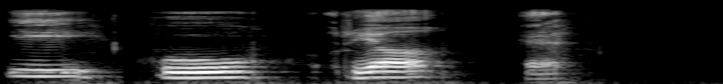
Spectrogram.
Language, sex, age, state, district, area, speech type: Punjabi, female, 60+, Punjab, Fazilka, rural, read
